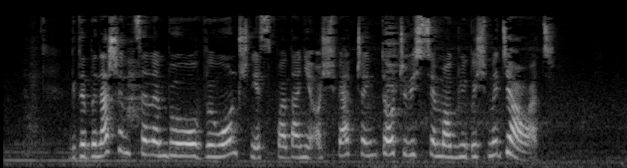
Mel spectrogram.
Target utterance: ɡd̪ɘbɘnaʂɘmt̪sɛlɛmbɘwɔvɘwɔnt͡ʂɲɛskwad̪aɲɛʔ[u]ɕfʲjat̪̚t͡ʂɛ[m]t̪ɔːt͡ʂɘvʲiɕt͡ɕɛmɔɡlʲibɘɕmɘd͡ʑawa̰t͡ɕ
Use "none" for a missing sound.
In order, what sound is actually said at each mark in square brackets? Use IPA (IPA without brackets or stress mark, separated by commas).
ɔ, ɲ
